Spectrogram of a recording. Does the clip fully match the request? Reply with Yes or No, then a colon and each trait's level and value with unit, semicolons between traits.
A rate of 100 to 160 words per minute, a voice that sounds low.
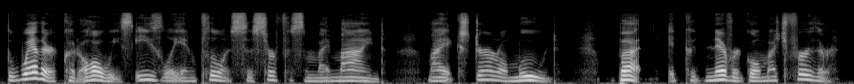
No: average, 150 wpm; medium, 175 Hz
